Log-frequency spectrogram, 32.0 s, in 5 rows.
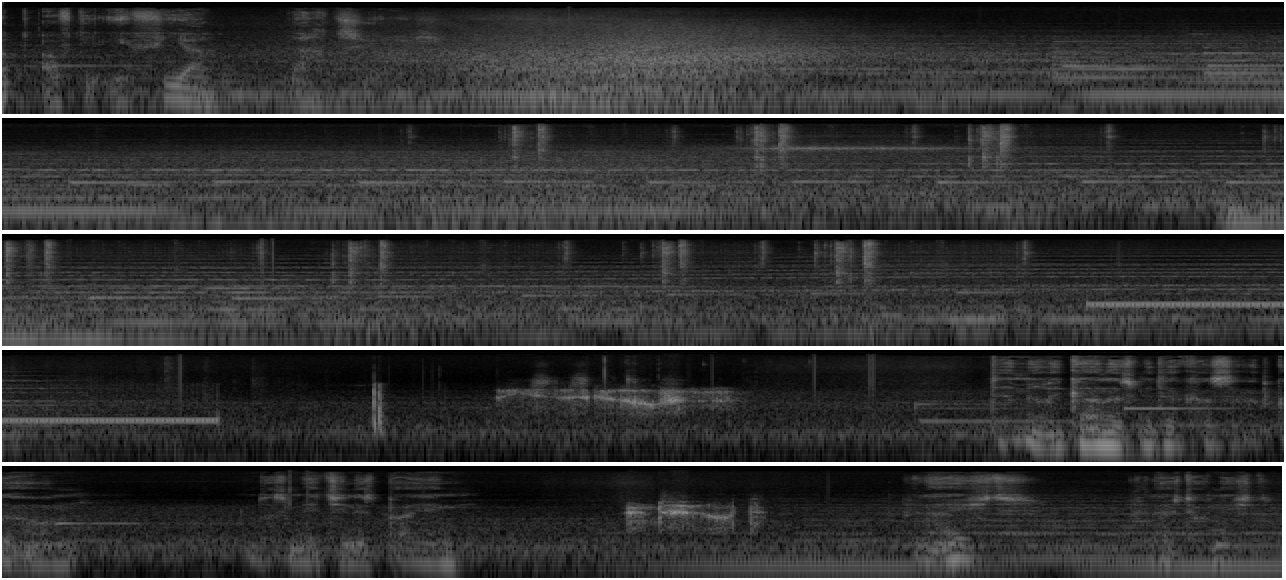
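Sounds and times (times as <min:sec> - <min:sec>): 
speech: 0:00.0 - 0:03.1, 0:24.9 - 0:26.1, 0:27.2 - 0:28.0
constant road noise: 0:00.0 - 0:32.0
rented car engine droning along a road in Switzerland: 0:00.0 - 0:32.0
steady low-pitched telephone dial tone: 0:18.2 - 0:20.4.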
